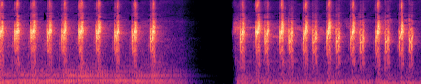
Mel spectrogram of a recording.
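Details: Trao trảo bird used to lure others: two bursts of quick, scratchy repeated notes with a short gap between them, the notes steady in pitch.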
